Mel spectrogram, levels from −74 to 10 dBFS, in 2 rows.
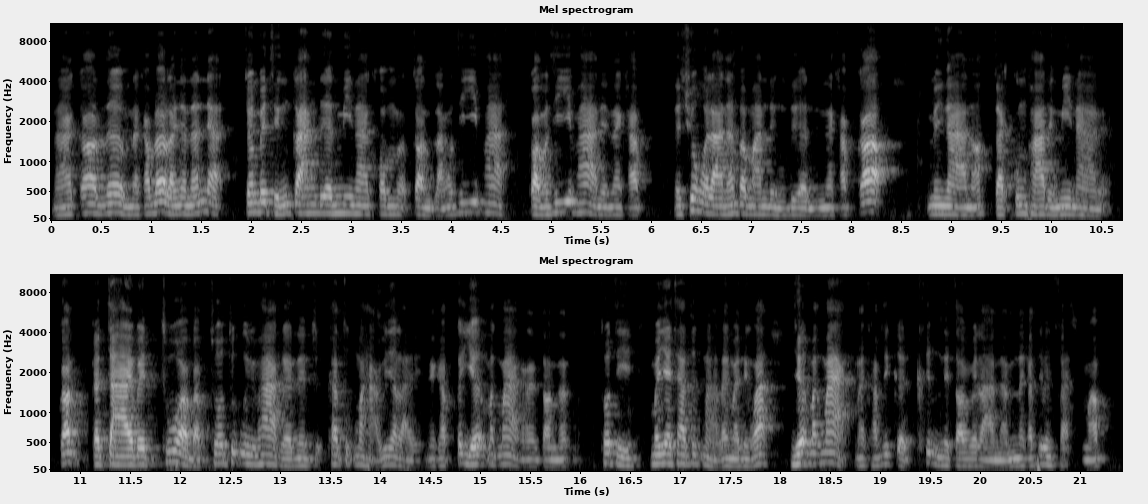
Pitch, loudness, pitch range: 130 Hz, -24 LUFS, 115-145 Hz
